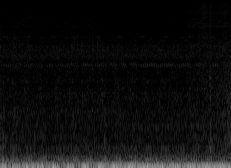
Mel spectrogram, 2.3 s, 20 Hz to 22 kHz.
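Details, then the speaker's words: Salvage auction 2007 BMW X3 listed as non-runner, first start, running on its own power with alternator charging, many dash lights: deep idle rumble surging and dipping, very rough. Big misfire at idle. "It does have a pretty big misfire. I can't hear that. There's a huge misfire."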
